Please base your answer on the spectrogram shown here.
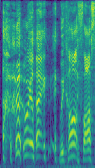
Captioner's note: laughs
